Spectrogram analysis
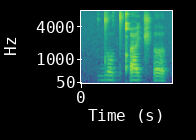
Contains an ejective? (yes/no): yes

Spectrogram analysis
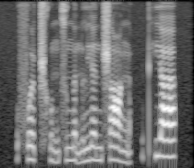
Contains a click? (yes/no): no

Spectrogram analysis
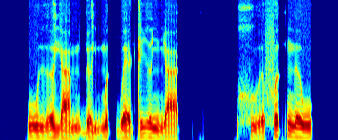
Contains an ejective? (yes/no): no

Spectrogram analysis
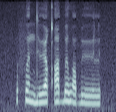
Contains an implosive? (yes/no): yes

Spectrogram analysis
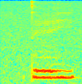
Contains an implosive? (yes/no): no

